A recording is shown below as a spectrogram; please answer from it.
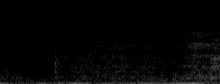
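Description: Quiet room tone with a soft breath through the nose swelling near the end.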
